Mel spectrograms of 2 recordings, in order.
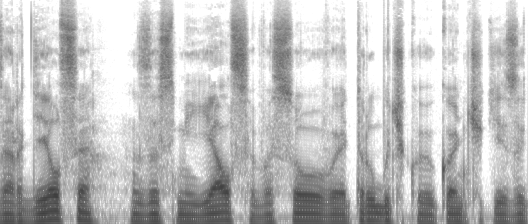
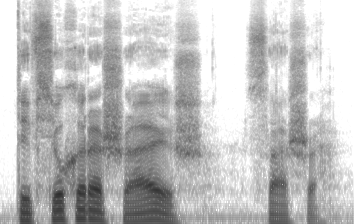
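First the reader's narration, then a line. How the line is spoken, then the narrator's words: Slow, sighing speech. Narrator (Russian): Людмила легонько вздохнула и медленно промолвила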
